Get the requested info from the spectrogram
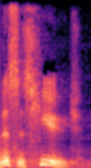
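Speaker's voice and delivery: usual speaking voice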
